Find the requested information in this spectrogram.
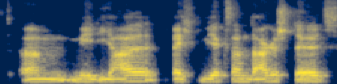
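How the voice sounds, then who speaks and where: The speaker is male. His delivery comes at a fairly unhurried pace. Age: 30s. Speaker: anesthetist and emergency doctor. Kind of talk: casual interview. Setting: remote recording from home office.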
